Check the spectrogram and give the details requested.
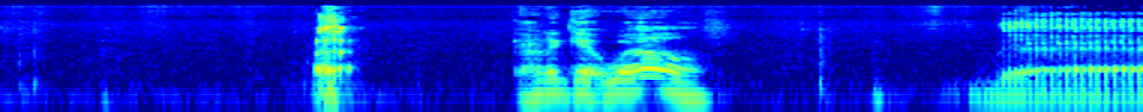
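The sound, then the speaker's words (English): A person speaks briefly while loud, croaky involuntary burps break through, the last one a long, drawn-out belch rumbling to the end. “Gotta get back to the times when I controlled when I was burping. And it wasn't just air trying to escape my throat.”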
